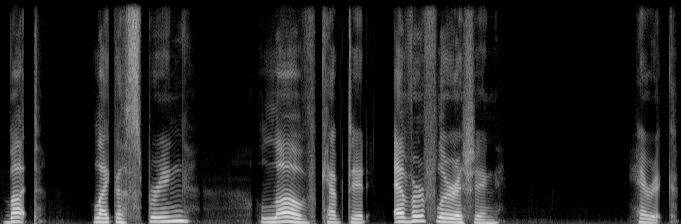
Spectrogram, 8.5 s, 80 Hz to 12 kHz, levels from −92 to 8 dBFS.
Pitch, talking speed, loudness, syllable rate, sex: 210 Hz, 70 wpm, -16 LUFS, 2.8 syllables/s, female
